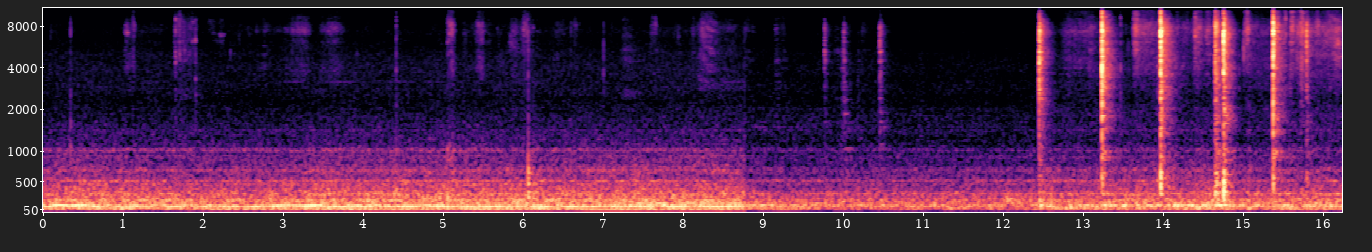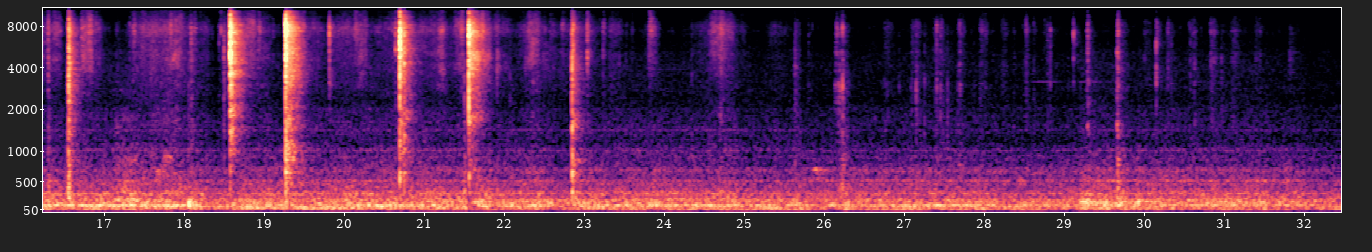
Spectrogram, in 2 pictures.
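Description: About eleven sharp plastic clicks over some ten seconds around the middle, as a laptop's bottom cover is pressed down and its clips snap into place. Before them a low steady hum stops suddenly about a third of the way in.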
